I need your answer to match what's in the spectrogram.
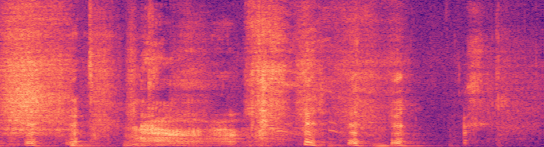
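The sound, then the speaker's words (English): A dog whimpers, a few short, high, thin whines rising and falling over a couple of seconds, with soft breathy sounds between them. “Clever dog. Clever girl.”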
